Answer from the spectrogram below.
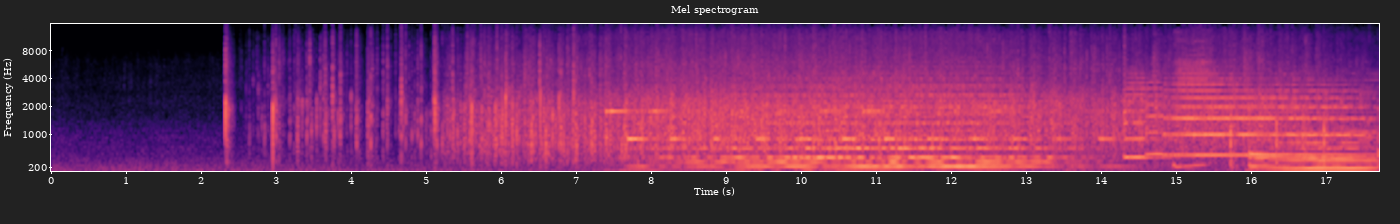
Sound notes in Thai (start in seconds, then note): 2.3 ปรบมือ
